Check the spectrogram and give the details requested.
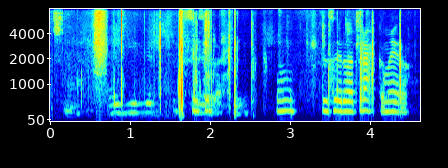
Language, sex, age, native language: Icelandic, male, 10, Icelandic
